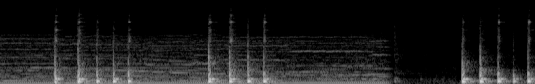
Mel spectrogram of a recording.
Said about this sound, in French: On a frappé à la porte. Ça l'a fait sursauter et lâche le flacon qui tombe à terre et se brise.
